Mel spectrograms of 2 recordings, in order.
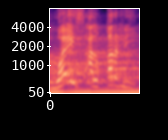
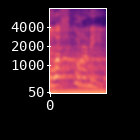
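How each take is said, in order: First: The name is said in full, every syllable clear. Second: The name is shortened, with the middle sounds dropped. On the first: The speaker calls it right. "এটার শুদ্ধ উচ্চারণটা হচ্ছে" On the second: The speaker calls it wrong. "আমরা বলি না ওয়াস করুনি"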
